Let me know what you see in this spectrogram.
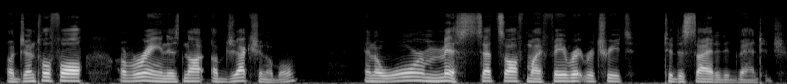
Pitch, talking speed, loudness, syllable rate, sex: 140 Hz, 150 wpm, -19 LUFS, 5.3 syllables/s, male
